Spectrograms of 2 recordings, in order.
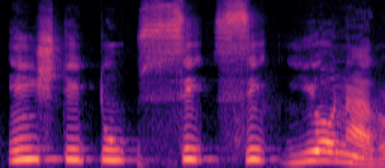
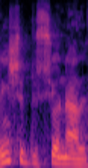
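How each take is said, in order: First: "Institucional" very slowly as ins-ti-tu-ci-o-nal; teacher's slow, chopped-up "Institucional", repeating the "ci"; syllable by syllable. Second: Said in the usual way. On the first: Shown as a demonstration. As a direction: sound out each syllable of "Institucional" separately. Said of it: "Onde está a sílaba tônica".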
